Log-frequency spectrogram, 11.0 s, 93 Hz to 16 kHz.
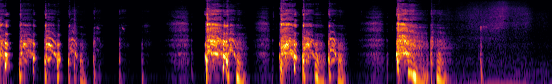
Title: Cross Dressing Coughing 87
